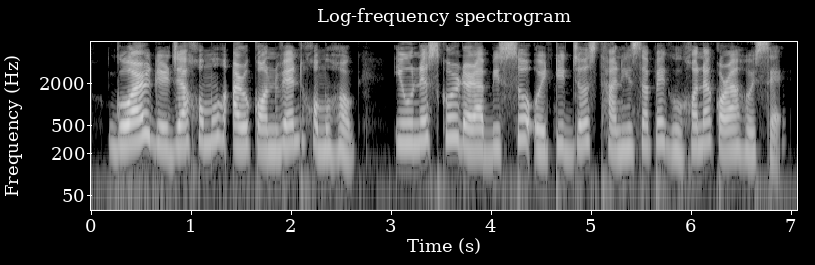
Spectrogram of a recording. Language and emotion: Assamese, neutral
